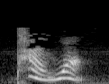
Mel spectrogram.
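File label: "盼望", Mandarin Chinese; hsk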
